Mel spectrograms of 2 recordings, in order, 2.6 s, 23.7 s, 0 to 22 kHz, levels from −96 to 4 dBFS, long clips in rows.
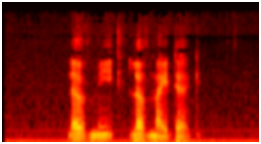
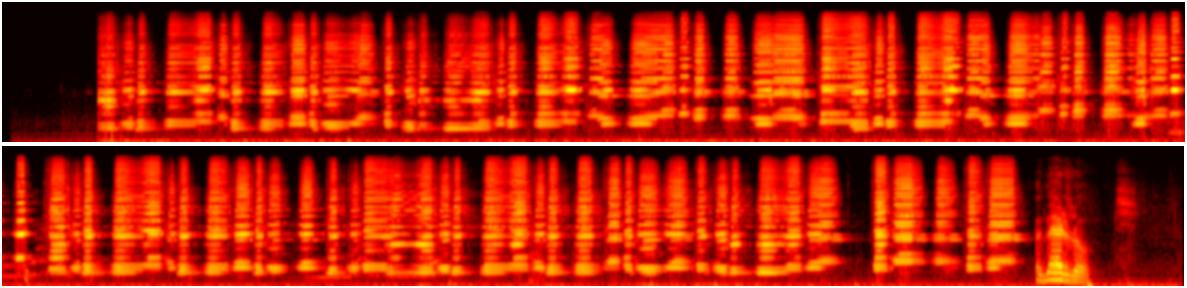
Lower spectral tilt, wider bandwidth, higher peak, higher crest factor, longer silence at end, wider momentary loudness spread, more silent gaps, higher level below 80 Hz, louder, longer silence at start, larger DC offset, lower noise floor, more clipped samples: first, -5 dB/octave vs 0.5 dB/octave; about the same, 16.5 kHz vs 16 kHz; second, -14 dBFS vs -10 dBFS; about the same, 22 dB vs 20 dB; second, 0 s vs 0.45 s; first, 16 LU vs 8 LU; neither; first, -48 dBFS vs -54 dBFS; second, -33 LUFS vs -27 LUFS; second, 0.05 s vs 0.95 s; neither; second, -53 dBFS vs -68 dBFS; neither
